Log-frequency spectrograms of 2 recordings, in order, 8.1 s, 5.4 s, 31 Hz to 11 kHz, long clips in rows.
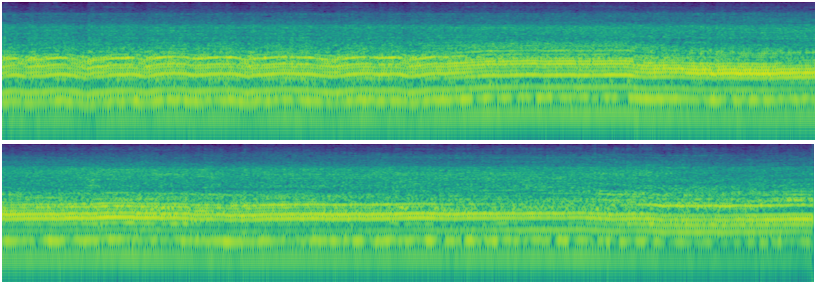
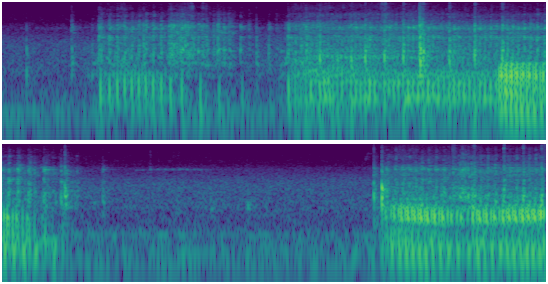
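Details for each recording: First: Echo PB-250LN handheld two-stroke blower after fuel line repair: winds up with a rising buzzy tone, then holds a steady even drone; runs well after about a minute's warm-up. Owner reported weak blowing. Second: Echo PB-250LN two-stroke leaf blower after broken fuel lines were replaced and the carburetor taken down: roars in bursts at full throttle with pauses and runs steadily. Owner is unsure whether it is as strong as it should be; possibly low power.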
